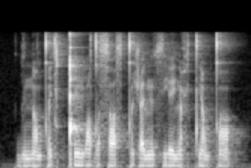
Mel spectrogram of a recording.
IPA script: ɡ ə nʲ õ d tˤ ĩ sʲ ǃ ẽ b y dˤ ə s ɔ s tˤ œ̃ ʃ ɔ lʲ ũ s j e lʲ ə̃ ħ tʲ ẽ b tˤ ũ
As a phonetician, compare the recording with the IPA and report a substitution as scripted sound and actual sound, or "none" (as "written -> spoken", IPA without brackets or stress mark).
none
